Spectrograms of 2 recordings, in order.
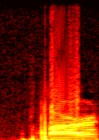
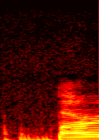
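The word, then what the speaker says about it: barre: I just actually finished bar class. Now I've been doing this for about a month and a half now, I guess almost. And if you've never heard of bar before, it's spelled B-A-R-R-E.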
